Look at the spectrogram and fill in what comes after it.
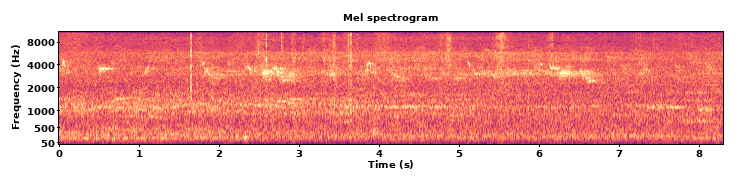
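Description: Small birds chirping faintly and repeatedly over a steady outdoor background hum, with a few light clicks.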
